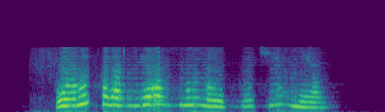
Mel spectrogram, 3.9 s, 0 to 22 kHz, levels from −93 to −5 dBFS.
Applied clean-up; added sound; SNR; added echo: neural separator model SepFormer WHAMR!.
